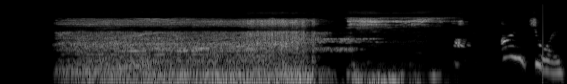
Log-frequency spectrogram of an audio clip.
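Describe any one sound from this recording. A bright magical whoosh swells and shimmers, then fades.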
